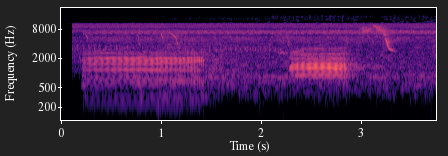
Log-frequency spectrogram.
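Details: Half-blood Angus heifers, a cross of Nelore and Aberdeen Angus breeds, on a Brazilian cattle ranch; one long drawn-out moo followed by a shorter, louder one, over a steady high insect drone and brief bird chirps.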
